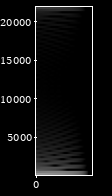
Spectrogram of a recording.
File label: boss jump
